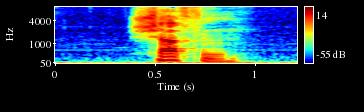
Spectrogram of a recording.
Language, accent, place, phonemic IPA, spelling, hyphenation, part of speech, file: German, Germany, Berlin, /ˈʃafən/, schaffen, schaf‧fen, verb, De-schaffen2.ogg
- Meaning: 1. to create, to call into being 2. to create, make, form, shape 3. to create, produce, bring about, establish 4. to get done, to accomplish, achieve, to succeed with 5. to manage, to make it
